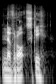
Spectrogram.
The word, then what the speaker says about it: Nawrocki: Yeah, I think the Polish pronunciation is Nawrocki from what I've seen, but certainly I'm sure there'll be plenty of ways it's pronounced over here.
